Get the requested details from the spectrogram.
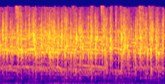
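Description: crowd cheering sound effect

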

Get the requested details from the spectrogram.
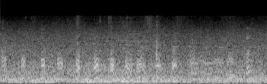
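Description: chicken clucking

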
